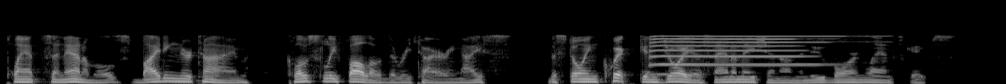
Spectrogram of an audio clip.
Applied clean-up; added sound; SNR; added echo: classical method Wiener filter.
